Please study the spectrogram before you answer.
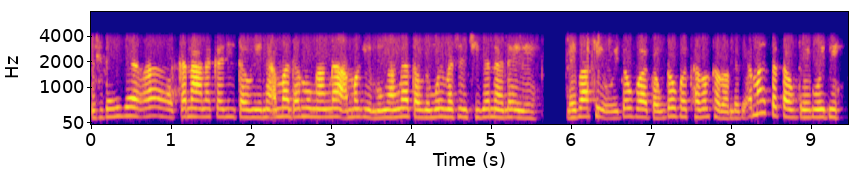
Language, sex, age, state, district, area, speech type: Manipuri, female, 30-45, Manipur, Kangpokpi, urban, conversation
